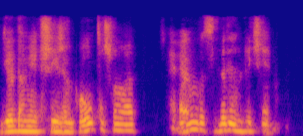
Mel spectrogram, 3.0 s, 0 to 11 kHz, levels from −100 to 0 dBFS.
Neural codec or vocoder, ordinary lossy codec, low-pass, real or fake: codec, 16 kHz, 2 kbps, FreqCodec, smaller model; AAC, 48 kbps; 7.2 kHz; fake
